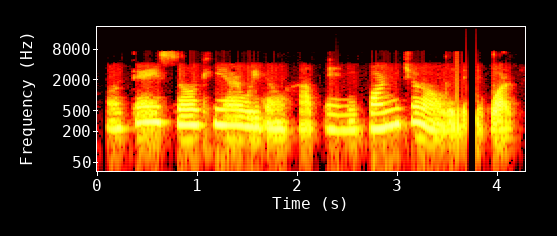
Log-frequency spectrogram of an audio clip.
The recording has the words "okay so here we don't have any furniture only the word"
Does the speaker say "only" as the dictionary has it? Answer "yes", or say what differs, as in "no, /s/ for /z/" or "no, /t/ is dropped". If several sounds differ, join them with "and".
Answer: no, /w/ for /l/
